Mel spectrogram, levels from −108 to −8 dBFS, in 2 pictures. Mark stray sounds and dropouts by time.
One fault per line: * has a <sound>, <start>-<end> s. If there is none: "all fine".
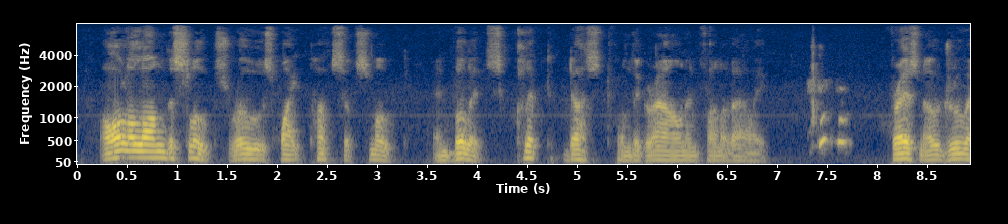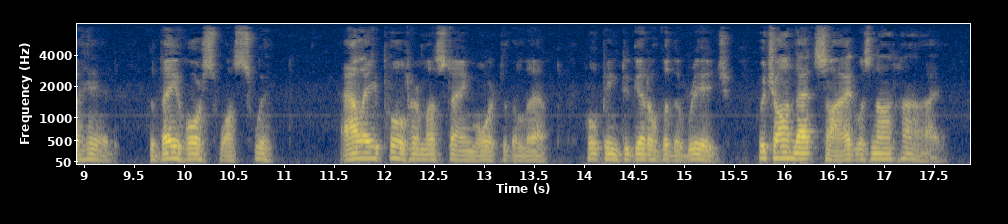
* has a laugh, 7.3-7.8 s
